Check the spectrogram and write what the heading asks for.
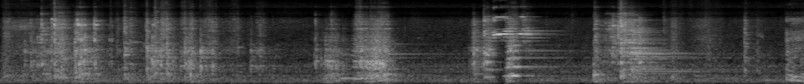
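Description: A sheet-steel patch panel being worked by hand in a bench vise: repeated scraping and rubbing strokes of metal on metal. A brief squealing ring comes about five seconds in, and again around six seconds.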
